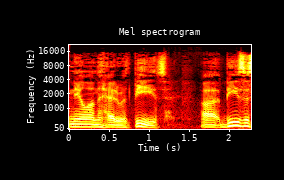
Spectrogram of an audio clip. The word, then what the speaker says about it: Beez: anticipating for quite a long time this is bees designed by dan halstead published by next move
